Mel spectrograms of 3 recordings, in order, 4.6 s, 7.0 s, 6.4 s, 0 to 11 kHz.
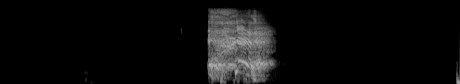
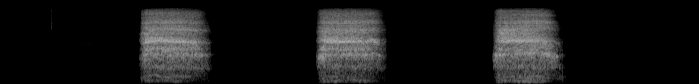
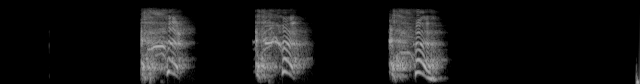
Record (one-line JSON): {"cough_length": "4.6 s", "cough_amplitude": 13218, "cough_signal_mean_std_ratio": 0.31, "exhalation_length": "7.0 s", "exhalation_amplitude": 14207, "exhalation_signal_mean_std_ratio": 0.44, "three_cough_length": "6.4 s", "three_cough_amplitude": 15012, "three_cough_signal_mean_std_ratio": 0.41, "survey_phase": "beta (2021-08-13 to 2022-03-07)", "age": "45-64", "gender": "Female", "wearing_mask": "No", "symptom_fatigue": true, "symptom_onset": "5 days", "smoker_status": "Never smoked", "respiratory_condition_asthma": false, "respiratory_condition_other": false, "recruitment_source": "REACT", "submission_delay": "5 days", "covid_test_result": "Negative", "covid_test_method": "RT-qPCR"}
